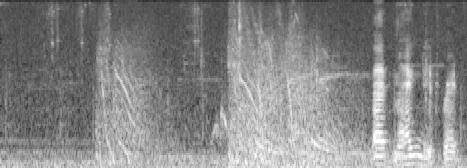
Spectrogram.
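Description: Laser blasts and electronic effects sound from a video game.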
